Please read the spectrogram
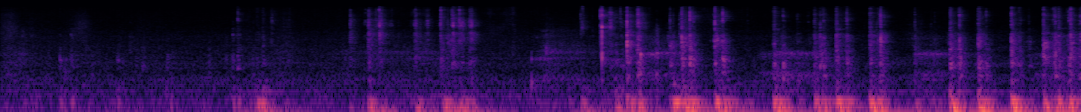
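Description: Computer keyboard typing: a run of quick, uneven key clicks that starts about two seconds in and continues.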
